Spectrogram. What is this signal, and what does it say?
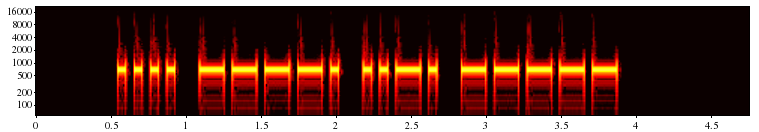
Morse code, heard as a keyed tone, about 22 wpm, 700 Hz. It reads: H9F0
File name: practice / 22wpm / Four Letter-Number Combinations - 22wpm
